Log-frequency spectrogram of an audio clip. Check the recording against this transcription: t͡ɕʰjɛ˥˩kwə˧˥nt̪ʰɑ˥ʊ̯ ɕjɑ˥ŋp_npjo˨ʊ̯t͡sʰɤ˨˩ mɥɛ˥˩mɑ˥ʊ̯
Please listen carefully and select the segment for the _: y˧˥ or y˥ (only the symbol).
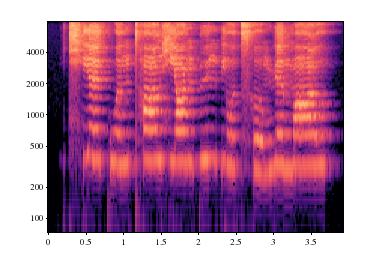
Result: y˥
